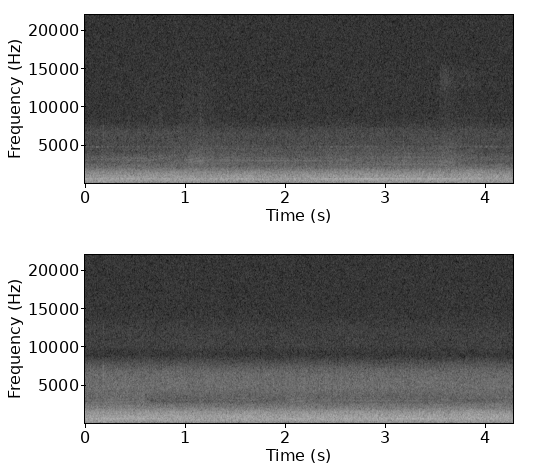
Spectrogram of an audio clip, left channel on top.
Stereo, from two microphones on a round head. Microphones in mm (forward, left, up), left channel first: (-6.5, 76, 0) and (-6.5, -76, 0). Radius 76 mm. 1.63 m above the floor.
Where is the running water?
70° right (ahead or behind).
